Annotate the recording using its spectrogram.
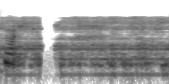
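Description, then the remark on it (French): A dishwasher runs with a steady, rushing wash of water noise that drops out briefly near the start, then continues evenly at moderate volume, with some faint vocal sounds mixed in. “C'est la, chasse, d'eau qu'on entend derrière c'est le lave-vaisselle.”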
